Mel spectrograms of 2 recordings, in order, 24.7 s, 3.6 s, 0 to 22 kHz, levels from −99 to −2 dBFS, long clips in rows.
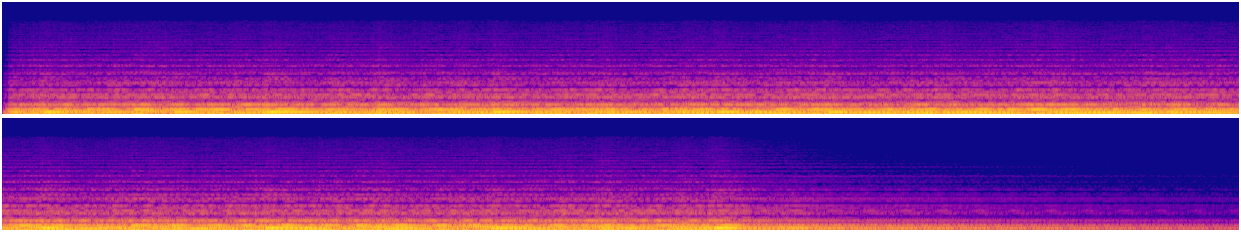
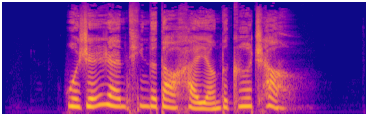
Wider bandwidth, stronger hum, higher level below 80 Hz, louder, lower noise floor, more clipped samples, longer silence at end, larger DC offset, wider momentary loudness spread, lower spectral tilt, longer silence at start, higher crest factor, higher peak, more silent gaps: second, 2.2 kHz vs over 20 kHz; neither; first, -22 dBFS vs -58 dBFS; about the same, -18 LUFS vs -20 LUFS; second, -43 dBFS vs -78 dBFS; neither; about the same, 0.75 s vs 0.75 s; neither; first, 13 LU vs 6 LU; first, -12.5 dB/octave vs -3 dB/octave; second, 0 s vs 0.65 s; about the same, 16 dB vs 16 dB; first, 0 dBFS vs -6 dBFS; neither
